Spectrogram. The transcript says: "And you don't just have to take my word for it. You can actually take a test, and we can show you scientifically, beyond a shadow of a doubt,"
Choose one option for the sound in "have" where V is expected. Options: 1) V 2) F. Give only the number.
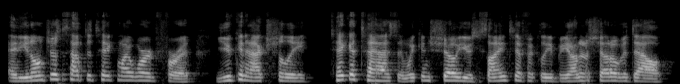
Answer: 2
